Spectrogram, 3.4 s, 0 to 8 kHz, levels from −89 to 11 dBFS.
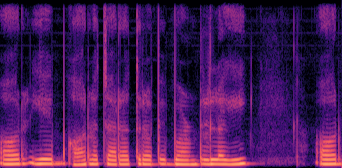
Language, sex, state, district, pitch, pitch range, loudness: Garhwali, female, Uttarakhand, Tehri Garhwal, 210 Hz, 205-220 Hz, -14 LUFS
